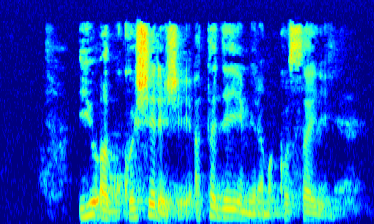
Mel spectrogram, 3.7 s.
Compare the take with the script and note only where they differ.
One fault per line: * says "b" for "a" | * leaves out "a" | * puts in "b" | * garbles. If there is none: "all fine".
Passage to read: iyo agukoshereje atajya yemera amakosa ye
all fine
